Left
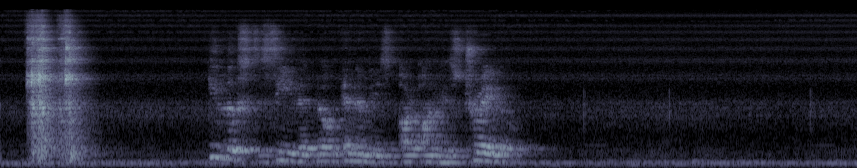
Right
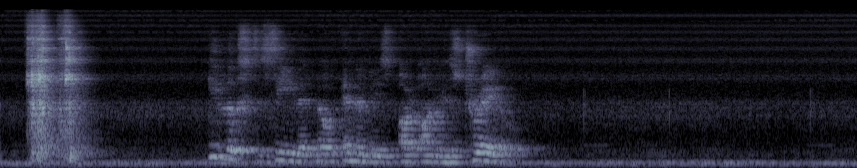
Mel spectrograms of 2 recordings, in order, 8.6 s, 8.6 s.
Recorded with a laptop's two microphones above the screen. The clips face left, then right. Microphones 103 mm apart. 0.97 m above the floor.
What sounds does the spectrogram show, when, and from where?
0.3 s scissors: 30° right (ahead or behind), 2.5 m
2.1 s a man speaking: 35° right (ahead or behind), 1.7 m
